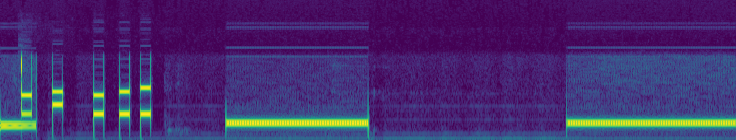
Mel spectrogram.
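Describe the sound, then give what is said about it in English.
A quick string of about six touch-tone dialing beeps, followed by a steady telephone ringing tone, a gap of silence, then the ring starting again, clear with no voices; a host of the radio show Brooke and Jubal in the Morning dialing a listener's phone number. “All right, well, I'm going to dial her phone number right now and see if we can figure it out.”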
